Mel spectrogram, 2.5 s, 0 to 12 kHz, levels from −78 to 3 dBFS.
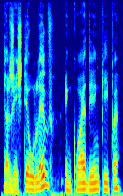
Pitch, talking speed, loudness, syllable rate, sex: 120 Hz, 170 wpm, -18 LUFS, 5.1 syllables/s, male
